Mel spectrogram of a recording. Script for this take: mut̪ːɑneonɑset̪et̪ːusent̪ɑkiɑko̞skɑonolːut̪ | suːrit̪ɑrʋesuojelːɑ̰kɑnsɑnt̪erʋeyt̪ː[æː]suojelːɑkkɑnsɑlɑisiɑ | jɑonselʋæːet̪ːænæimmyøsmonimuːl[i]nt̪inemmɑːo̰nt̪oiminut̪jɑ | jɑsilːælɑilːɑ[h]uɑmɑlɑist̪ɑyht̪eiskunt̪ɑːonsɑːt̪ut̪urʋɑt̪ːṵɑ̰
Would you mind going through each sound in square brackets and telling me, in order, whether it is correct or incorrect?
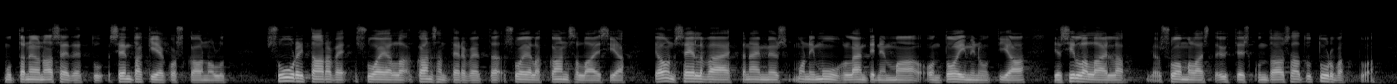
incorrect, incorrect, incorrect

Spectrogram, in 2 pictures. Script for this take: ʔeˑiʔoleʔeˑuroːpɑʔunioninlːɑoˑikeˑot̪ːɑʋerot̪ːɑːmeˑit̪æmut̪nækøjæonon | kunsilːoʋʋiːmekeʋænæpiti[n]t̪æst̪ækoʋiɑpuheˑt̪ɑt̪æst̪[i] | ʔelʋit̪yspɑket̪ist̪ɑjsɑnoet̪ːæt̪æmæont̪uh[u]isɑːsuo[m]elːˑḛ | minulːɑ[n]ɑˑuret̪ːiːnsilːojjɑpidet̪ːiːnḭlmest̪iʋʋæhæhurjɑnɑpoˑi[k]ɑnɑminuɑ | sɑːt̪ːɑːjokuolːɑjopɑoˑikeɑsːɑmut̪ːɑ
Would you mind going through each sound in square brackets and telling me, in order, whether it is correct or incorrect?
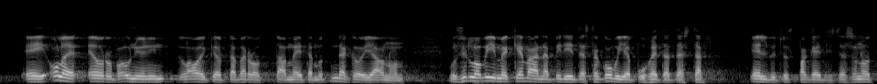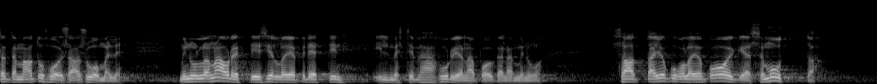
correct, incorrect, incorrect, correct, correct, correct

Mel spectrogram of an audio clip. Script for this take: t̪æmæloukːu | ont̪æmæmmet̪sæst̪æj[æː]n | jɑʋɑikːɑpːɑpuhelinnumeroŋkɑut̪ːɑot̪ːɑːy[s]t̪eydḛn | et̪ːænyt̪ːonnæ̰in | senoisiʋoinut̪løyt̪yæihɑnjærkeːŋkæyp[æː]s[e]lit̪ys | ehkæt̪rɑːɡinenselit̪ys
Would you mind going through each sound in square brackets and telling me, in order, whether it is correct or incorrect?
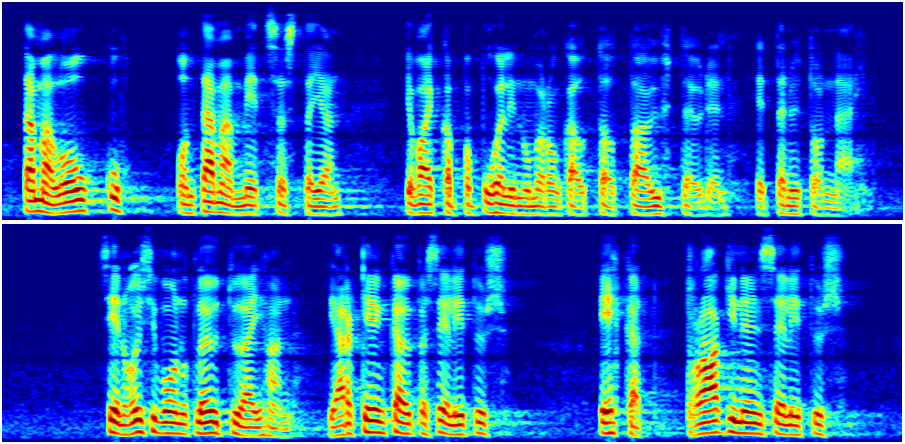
incorrect, incorrect, incorrect, correct

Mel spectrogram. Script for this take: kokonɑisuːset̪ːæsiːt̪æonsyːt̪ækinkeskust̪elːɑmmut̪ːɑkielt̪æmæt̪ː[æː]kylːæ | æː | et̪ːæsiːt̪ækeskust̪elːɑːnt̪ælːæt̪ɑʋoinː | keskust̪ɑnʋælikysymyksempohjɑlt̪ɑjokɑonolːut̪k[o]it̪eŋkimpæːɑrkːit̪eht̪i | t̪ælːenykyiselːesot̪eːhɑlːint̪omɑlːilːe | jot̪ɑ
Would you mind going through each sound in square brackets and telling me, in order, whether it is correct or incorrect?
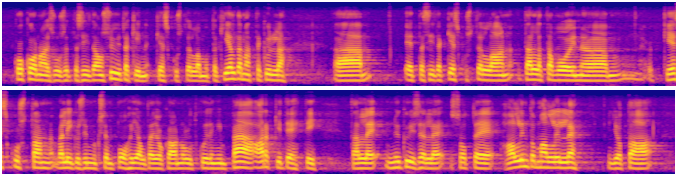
incorrect, incorrect

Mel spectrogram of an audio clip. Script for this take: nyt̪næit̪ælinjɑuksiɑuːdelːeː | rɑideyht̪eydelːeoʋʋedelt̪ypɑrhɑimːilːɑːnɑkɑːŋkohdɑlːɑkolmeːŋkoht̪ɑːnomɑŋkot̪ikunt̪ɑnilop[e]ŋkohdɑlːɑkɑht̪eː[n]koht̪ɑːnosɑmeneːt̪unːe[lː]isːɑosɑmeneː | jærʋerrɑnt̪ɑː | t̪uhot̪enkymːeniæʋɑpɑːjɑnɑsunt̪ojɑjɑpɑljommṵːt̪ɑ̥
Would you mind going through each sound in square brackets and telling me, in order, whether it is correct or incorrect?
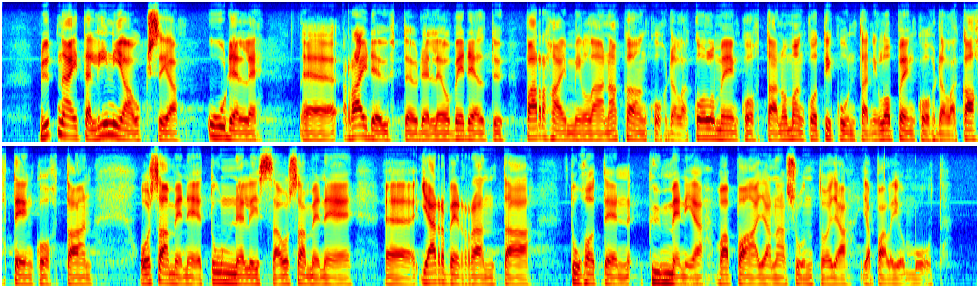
correct, incorrect, incorrect

